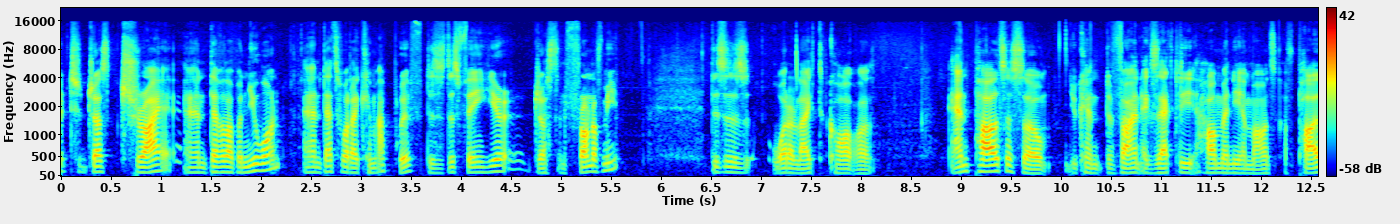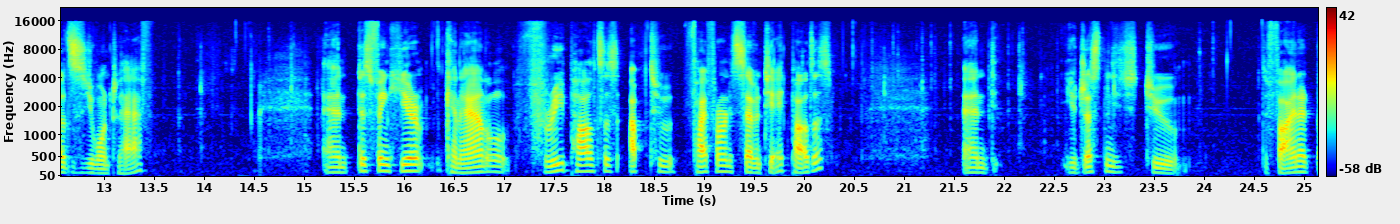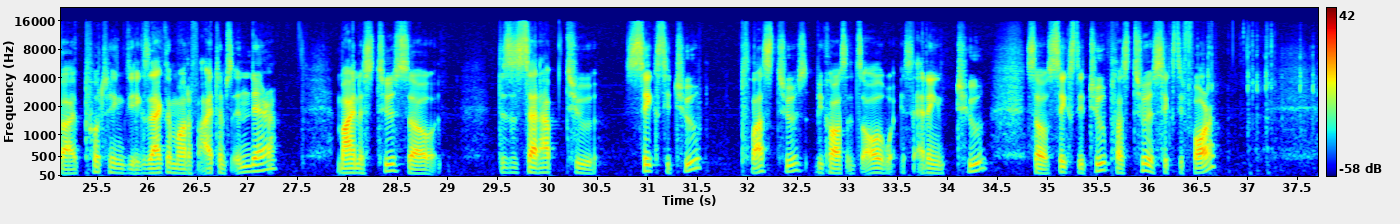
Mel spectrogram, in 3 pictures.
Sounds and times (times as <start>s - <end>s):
Speech: 0.0s - 5.6s, 6.5s - 8.2s, 8.9s - 13.5s, 15.2s - 20.3s, 21.6s - 22.0s, 22.6s - 23.8s, 24.6s - 36.8s.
